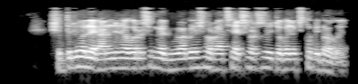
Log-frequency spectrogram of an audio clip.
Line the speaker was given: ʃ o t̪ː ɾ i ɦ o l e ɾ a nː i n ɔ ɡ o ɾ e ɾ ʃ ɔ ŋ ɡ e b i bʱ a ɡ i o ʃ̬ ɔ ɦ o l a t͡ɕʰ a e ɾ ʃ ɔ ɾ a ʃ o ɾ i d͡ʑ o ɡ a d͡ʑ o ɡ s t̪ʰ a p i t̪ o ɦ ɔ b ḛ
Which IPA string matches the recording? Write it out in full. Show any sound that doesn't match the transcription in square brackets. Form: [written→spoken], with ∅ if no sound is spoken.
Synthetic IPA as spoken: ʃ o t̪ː ɾ i ɦ o l e ɾ a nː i n ɔ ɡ o ɾ e ɾ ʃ ɔ ŋ ɡ e b i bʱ a ɡ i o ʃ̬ ɔ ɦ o [l→ɾ] a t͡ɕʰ a e ɾ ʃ ɔ ɾ a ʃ o ɾ i d͡ʑ o ɡ a d͡ʑ o ɡ s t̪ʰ a p i t̪ o ɦ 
